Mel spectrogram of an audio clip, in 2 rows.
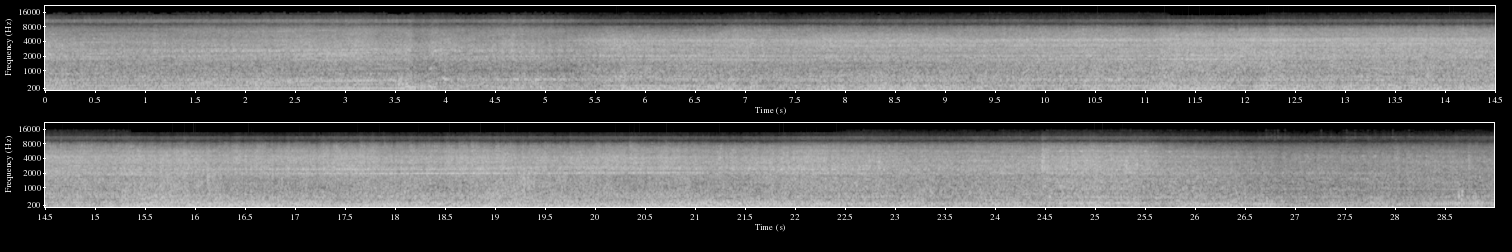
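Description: Kawasaki Ninja H2 SX's supercharged inline-four engine pulling away, its pitch rising over the first few seconds, then running at road speed under a steady rush of wind noise on the bike-mounted microphone.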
